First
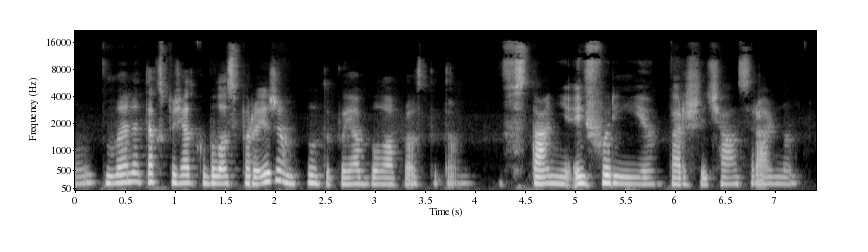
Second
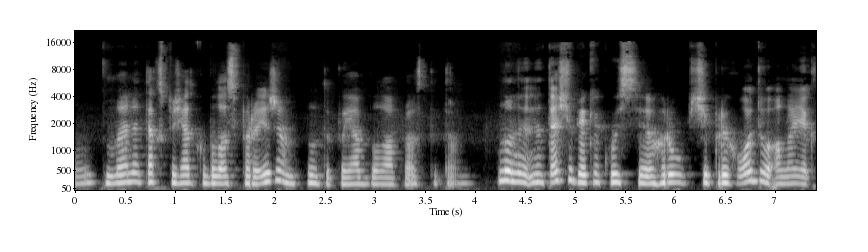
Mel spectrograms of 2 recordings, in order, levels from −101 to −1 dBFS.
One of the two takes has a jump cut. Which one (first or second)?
second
